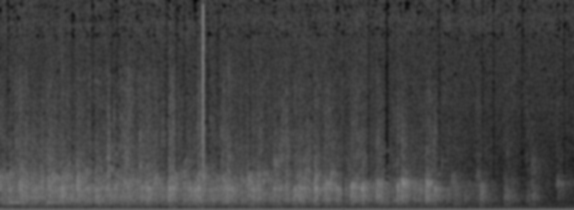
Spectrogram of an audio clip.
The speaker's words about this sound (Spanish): Amén. Gloria a Dios, dele palmas al Señor, hermano.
